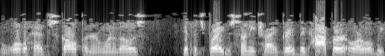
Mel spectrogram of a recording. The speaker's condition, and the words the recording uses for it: No condition.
